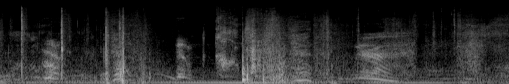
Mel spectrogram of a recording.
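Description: A man grunts and strains in a struggle.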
